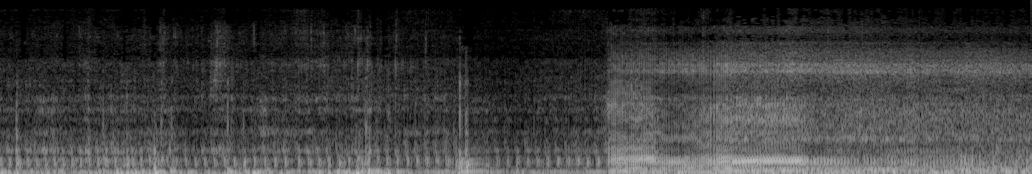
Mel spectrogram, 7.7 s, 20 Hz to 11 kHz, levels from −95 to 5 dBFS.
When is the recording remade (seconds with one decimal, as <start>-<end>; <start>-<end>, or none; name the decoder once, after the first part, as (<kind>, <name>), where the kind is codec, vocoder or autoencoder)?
2.2-5.5 (vocoder, Vocos)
